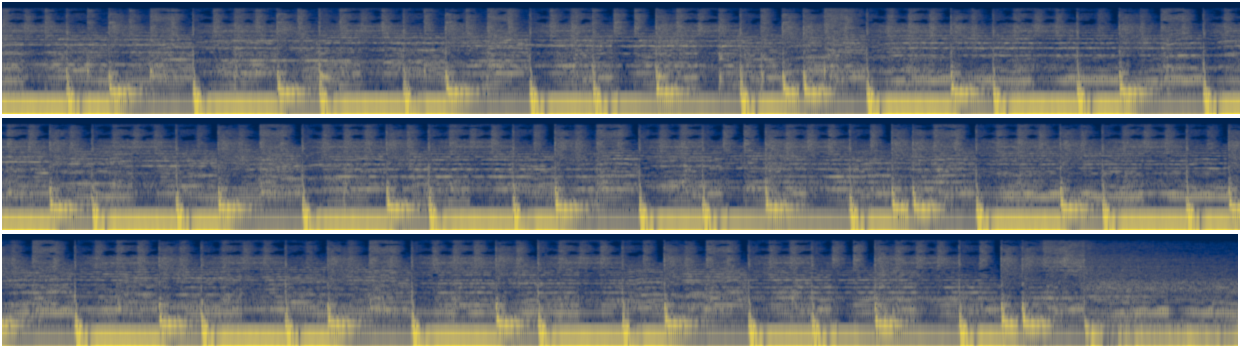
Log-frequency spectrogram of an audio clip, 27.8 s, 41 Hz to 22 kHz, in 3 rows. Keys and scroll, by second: 15.9 ctrl+l.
